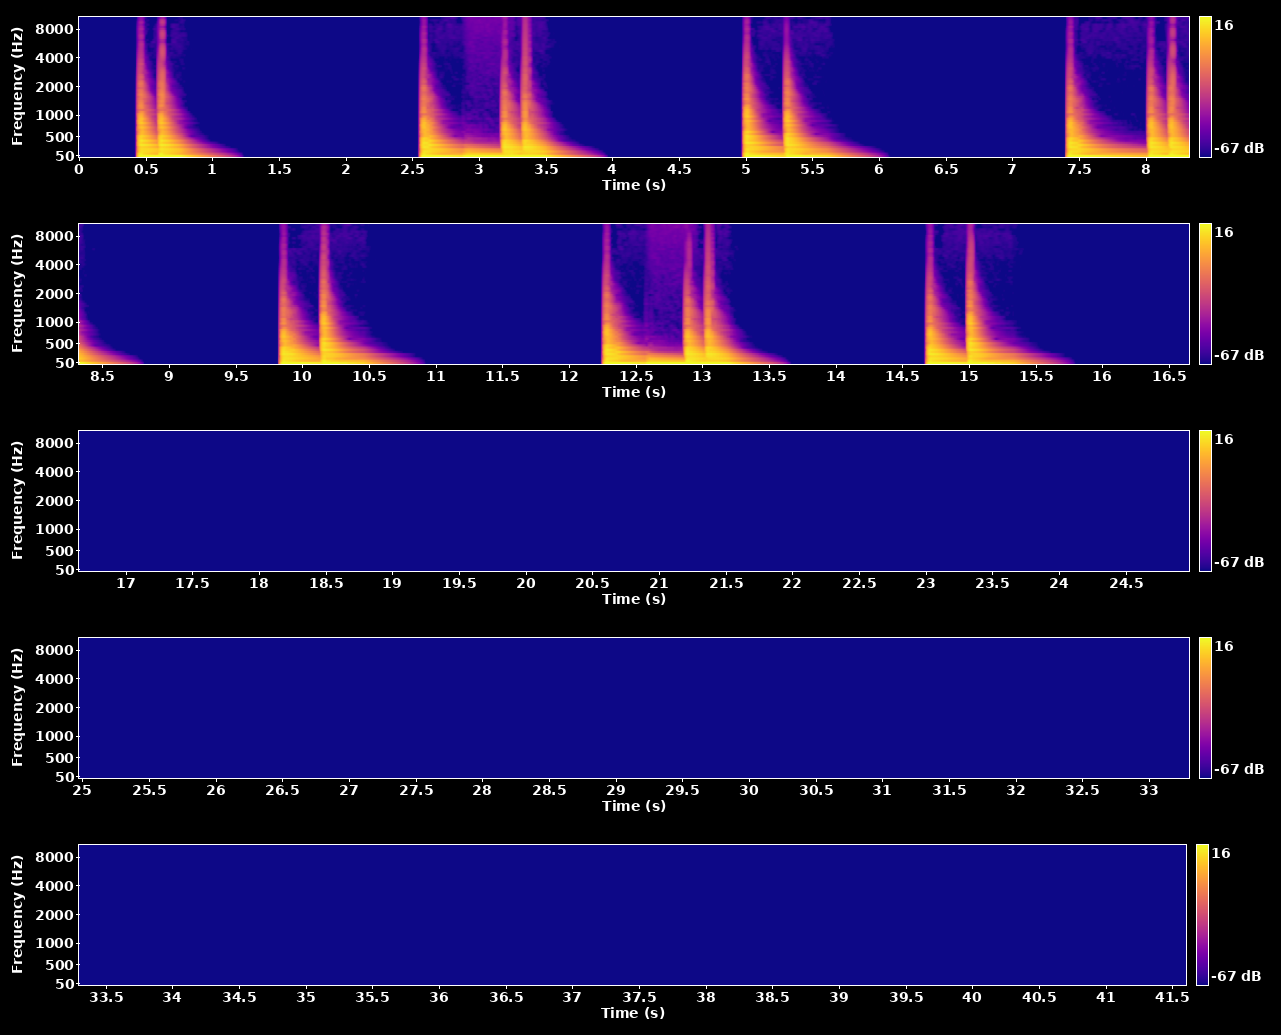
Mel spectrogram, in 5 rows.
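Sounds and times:
bass line in C sharp minor: 0.5 - 1.0, 2.6 - 3.8, 5.0 - 5.8, 7.4 - 8.6, 9.9 - 10.6, 12.3 - 13.4, 14.7 - 15.5.

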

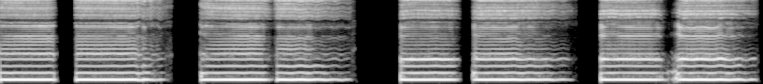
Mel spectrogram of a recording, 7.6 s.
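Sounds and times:
Harmor vocal ooh with vibrato: 0.0 - 7.6.

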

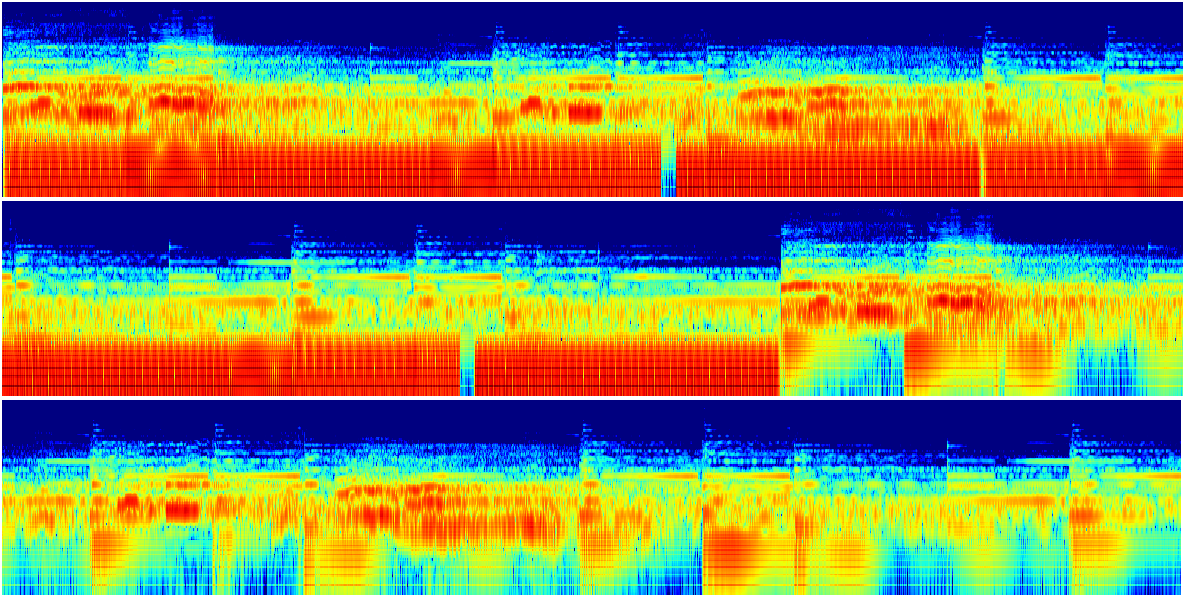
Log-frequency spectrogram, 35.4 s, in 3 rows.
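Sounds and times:
98 BPM A minor melody loops: 0.0 - 35.3.

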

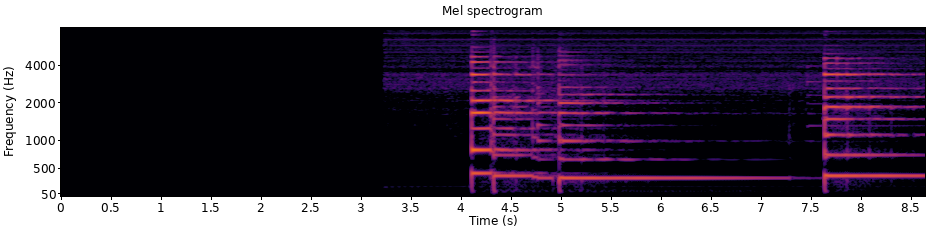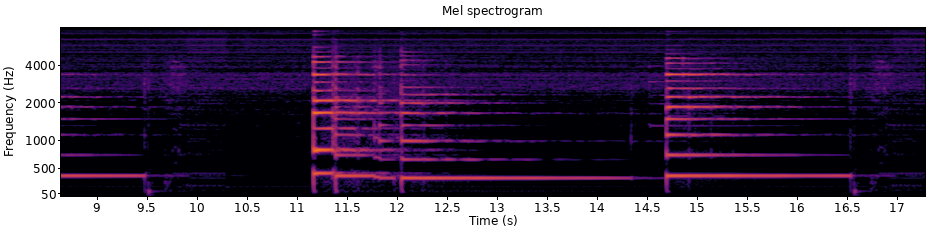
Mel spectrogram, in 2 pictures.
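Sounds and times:
guitar layer loop in E major at 136 BPM: 4.1 - 10.2, 11.2 - 17.2.

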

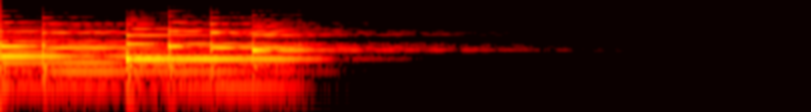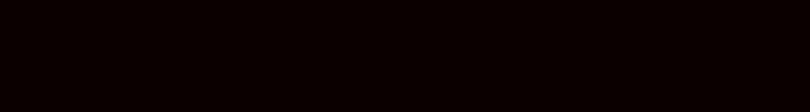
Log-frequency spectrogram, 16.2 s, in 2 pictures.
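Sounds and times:
trap piano melody loop in F sharp minor at 143 BPM: 0.0 - 3.2.

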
